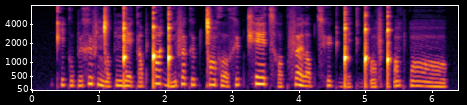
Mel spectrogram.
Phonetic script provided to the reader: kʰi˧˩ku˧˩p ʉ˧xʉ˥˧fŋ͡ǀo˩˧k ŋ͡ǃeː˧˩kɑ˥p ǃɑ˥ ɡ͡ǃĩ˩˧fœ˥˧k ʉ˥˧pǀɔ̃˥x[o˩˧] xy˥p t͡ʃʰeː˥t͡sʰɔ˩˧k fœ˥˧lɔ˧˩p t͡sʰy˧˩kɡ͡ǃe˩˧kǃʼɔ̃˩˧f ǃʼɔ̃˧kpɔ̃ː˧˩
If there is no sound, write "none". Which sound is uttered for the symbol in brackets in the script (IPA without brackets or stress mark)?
o˧˩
